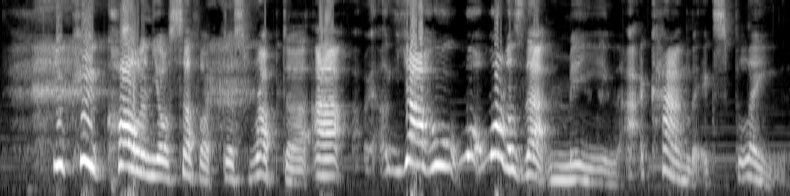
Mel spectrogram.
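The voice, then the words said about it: Put-on Southern US accent. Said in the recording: “slip into a southern accent”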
